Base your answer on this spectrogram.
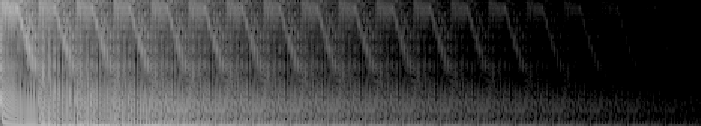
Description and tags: Dirty Hit
Distorted, delayed kick made on a Novation Nova
boom, bang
